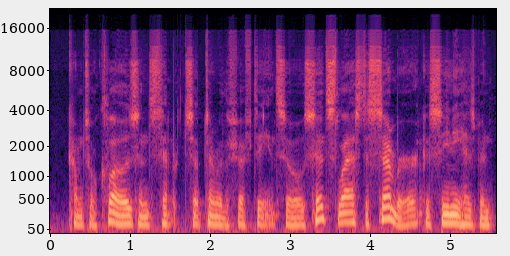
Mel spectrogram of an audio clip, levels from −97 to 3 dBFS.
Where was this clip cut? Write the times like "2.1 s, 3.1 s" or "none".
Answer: none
